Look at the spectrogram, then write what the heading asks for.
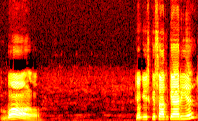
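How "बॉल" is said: "बॉल" with a long rounded aw; model pronunciation. Shown as a demonstration. Teacher shows how to read it, "बॉल" with long aw. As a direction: sound out "बॉल" as a model word. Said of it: "इसको हम क्या पढ़ेंगे".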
